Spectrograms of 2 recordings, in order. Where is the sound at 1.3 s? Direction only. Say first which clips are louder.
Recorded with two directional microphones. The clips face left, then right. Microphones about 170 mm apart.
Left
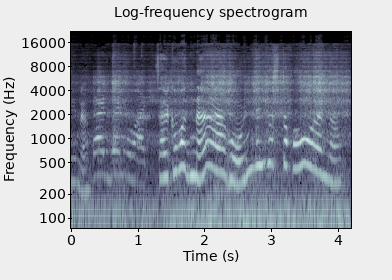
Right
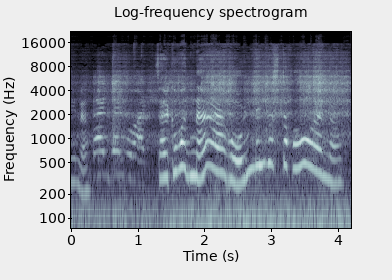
Right 2 dB; 15° right (ahead or behind).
